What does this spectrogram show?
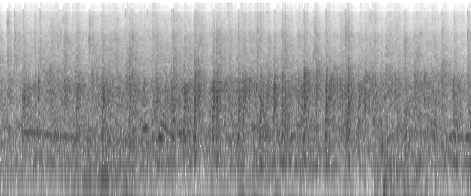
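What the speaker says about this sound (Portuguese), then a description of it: "Salva de palmas novamente." A lecture audience at a Lutheran church history symposium gives a sustained round of applause, thick continuous clapping with a faint murmur of voices underneath.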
